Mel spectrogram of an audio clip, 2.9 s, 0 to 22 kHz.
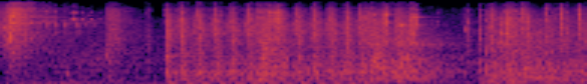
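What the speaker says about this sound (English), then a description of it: "Now, the sounds of gunfire, thuds, and footsteps." Rapid, sustained bursts of gunfire in the video game Girls' Frontline 2: Exilium, loud and close, with a brief pause before the shooting resumes.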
